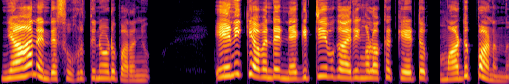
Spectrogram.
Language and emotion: Malayalam, angry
